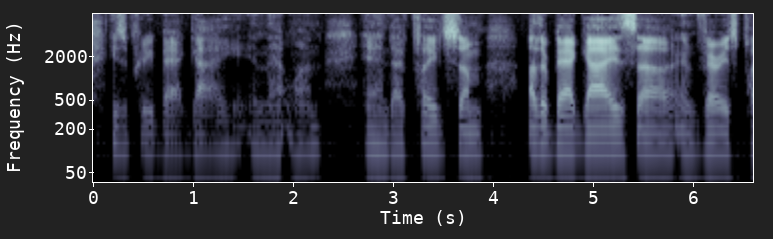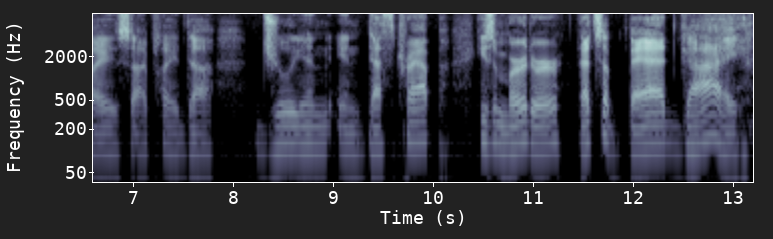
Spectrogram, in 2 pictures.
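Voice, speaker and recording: Speaking at a very slow pace, a man uses a fairly low pitch with ordinary pitch variation on a very clean recording with a silent background. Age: 60s. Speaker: stage actor. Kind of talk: interview. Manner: halting, with many fillers.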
